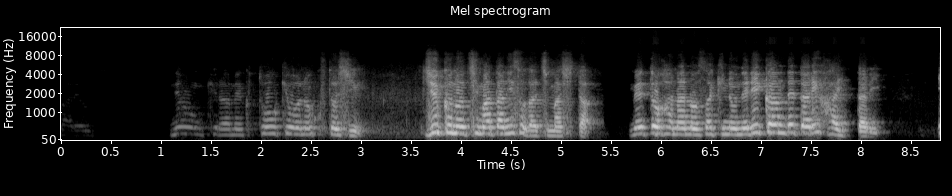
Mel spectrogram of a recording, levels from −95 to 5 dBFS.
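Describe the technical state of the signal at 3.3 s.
At 3.3 s the signal is intact, with no dropout, distortion, click or other fault audible at that point.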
